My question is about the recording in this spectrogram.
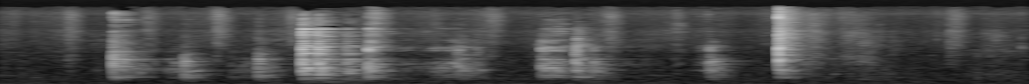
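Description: Metallic clinks and clatter from a dosa tawa on a gas burner being handled while the flame is lit, about six short strikes with a sharp click near four seconds in.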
